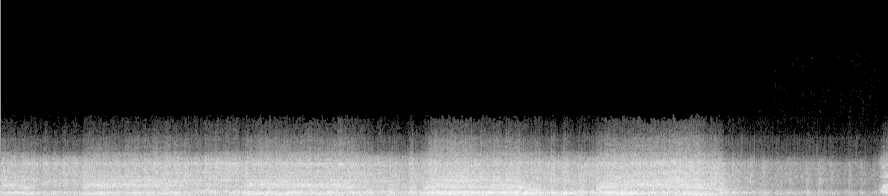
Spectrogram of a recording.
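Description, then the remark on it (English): A train thunders past on railroad tracks, its horn blaring in long sustained blasts over the heavy rumble and clatter of the cars, before the noise begins to fade away. “The train! Look out!”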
